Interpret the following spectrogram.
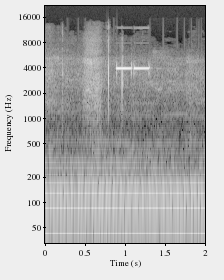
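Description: Minn Kota Terrova 36-volt trolling motor running at a low speed setting: a steady low hum. A short high beep from its handheld remote comes about a second in.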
